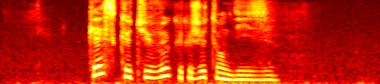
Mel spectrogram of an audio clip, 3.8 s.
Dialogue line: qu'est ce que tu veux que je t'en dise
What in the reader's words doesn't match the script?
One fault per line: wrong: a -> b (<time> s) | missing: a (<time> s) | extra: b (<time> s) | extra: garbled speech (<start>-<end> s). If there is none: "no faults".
extra: que (1.8 s)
